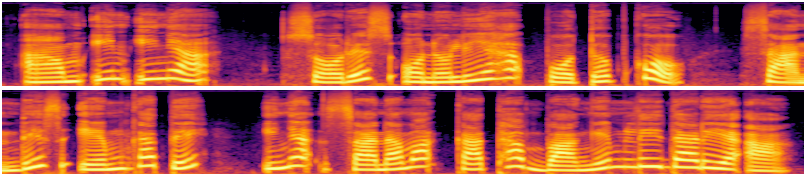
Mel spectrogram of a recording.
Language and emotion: Santali, surprised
